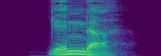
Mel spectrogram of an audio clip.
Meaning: gender, especially as a social category
- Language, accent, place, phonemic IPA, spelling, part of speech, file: German, Germany, Berlin, /ˈd͡ʒɛndɐ/, Gender, noun, De-Gender.ogg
